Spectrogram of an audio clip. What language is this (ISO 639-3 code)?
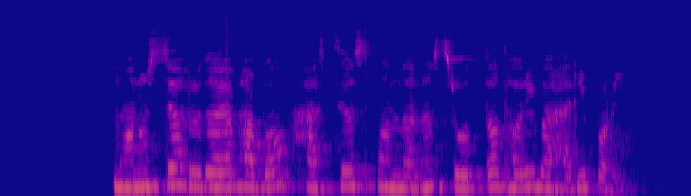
ori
